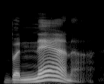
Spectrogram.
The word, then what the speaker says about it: banana: It's banana. The middle is strong. The outsides are weak.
